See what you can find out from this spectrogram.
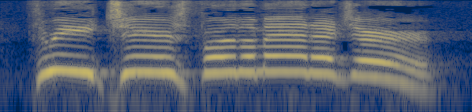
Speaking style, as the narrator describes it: cried Mr

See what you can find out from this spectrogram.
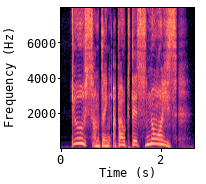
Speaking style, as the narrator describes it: Urea yelled

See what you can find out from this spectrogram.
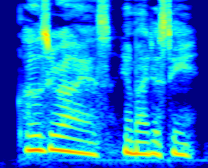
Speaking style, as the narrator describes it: Augus said, allowing his voice to soften

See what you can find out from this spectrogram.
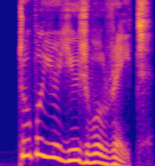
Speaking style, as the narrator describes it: said sternly

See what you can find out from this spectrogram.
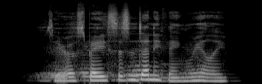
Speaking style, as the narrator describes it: I said quietly

